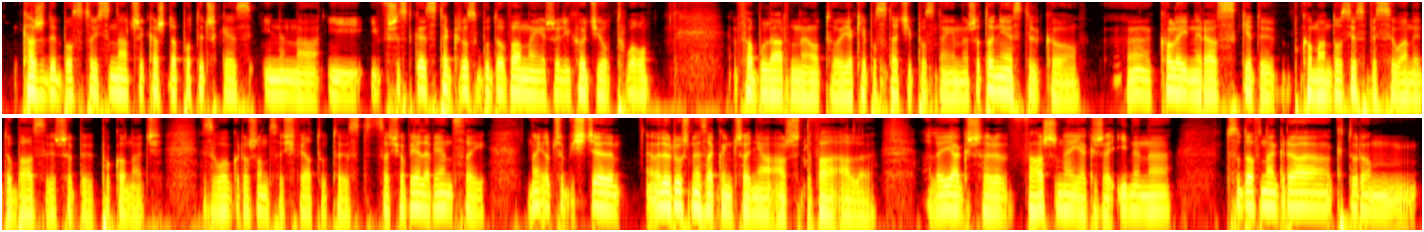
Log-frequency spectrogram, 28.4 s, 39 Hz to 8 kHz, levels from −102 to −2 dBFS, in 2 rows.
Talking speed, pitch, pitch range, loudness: 135 wpm, 100 Hz, 90-110 Hz, -22 LUFS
